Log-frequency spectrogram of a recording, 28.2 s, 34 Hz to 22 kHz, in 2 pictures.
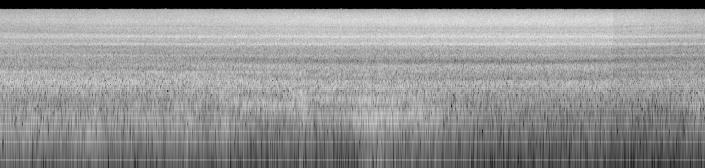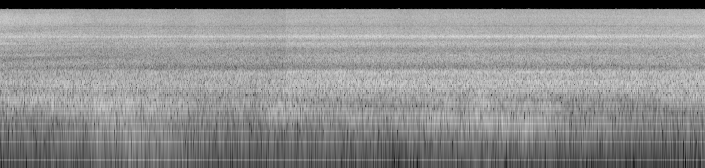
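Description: Lockheed Martin F-22 Raptor's twin Pratt & Whitney F119 afterburning turbofans running loud and steady as the jet flies overhead, a continuous roar with a slowly sweeping, whooshing shift in its tone as the aircraft moves across the sky.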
